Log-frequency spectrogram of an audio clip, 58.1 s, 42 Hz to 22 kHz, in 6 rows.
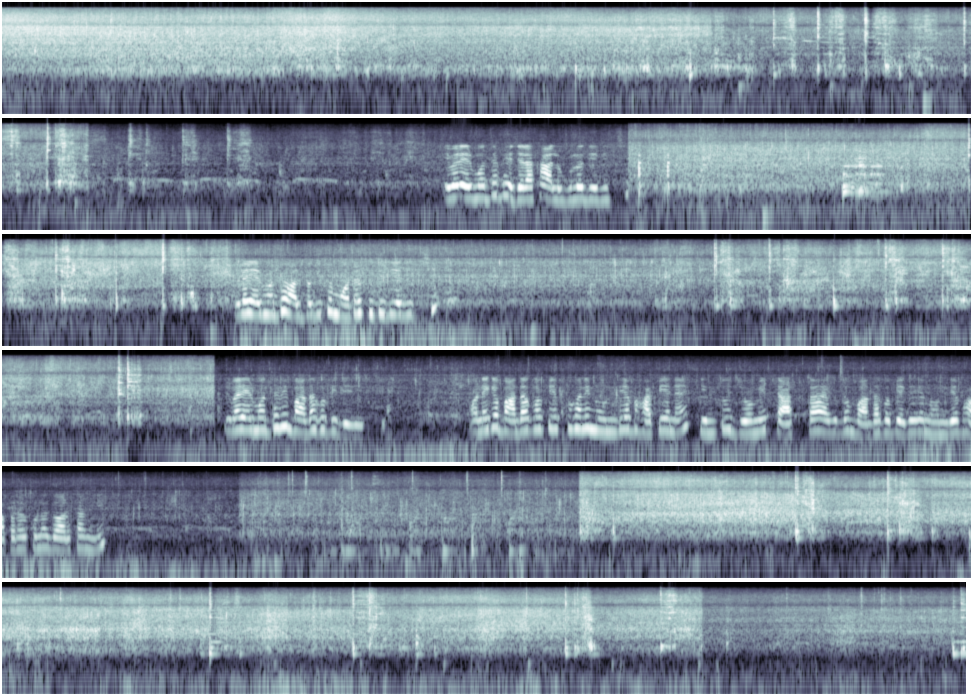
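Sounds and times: paste sizzling in hot oil: 0.0 - 58.0
metal spatula scraping pan: 5.6 - 12.6, 13.2 - 14.1, 18.1 - 21.8, 25.8 - 30.6, 46.5 - 55.5
water poured into hot oil: 41.1 - 58.0.

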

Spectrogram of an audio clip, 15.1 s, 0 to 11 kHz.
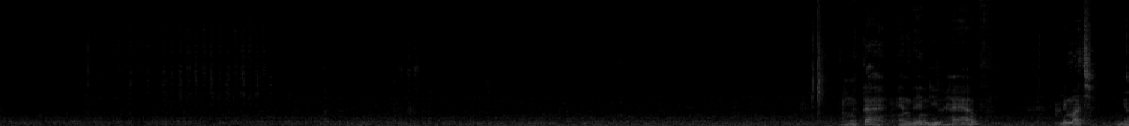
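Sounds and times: steady low hum: 0.0 - 15.0
marker scratching on paper: 1.1 - 3.8.

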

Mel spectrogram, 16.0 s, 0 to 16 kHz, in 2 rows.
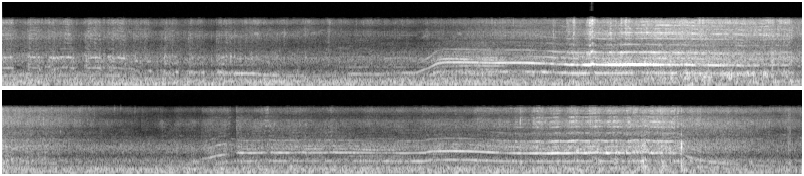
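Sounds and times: electric boat motor whining: 0.0 - 8.6, 9.8 - 16.0.

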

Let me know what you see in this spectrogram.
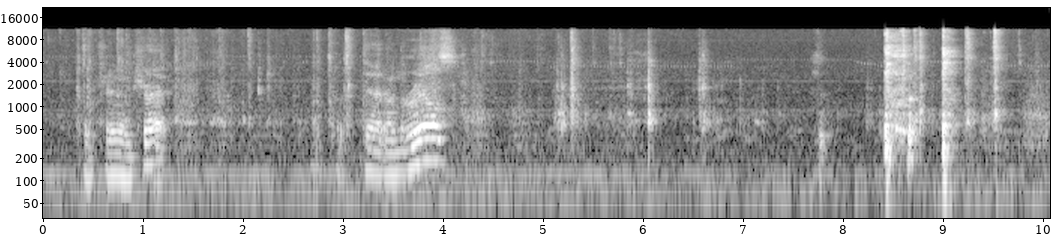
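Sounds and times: man coughing: 8.4 - 9.3.

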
